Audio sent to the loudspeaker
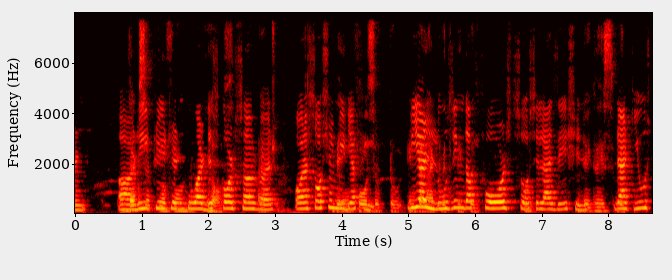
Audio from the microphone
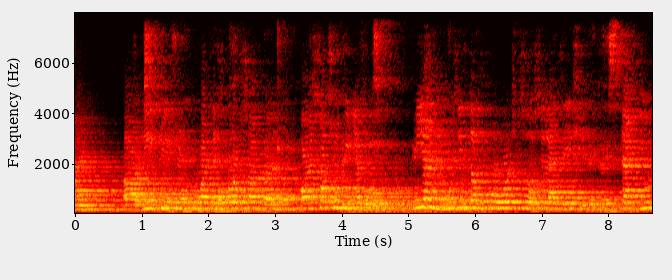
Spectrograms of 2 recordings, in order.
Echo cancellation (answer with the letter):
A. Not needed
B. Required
B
